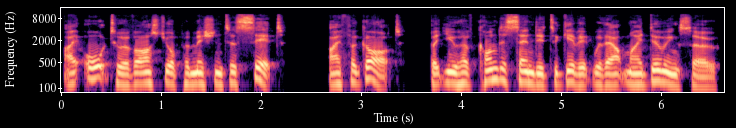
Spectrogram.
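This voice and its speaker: A man voicing a haughty French governess who speaks with sharp, scornful politeness. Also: mid-range voice, moderate pace, dry recording, close to an everyday voice.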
